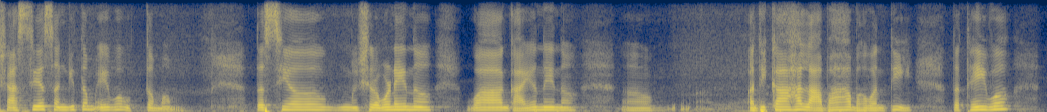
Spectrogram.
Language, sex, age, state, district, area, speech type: Sanskrit, female, 60+, Maharashtra, Nanded, urban, spontaneous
